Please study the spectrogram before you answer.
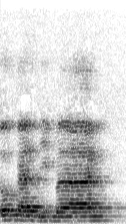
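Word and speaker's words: تُكَذِّبَانِ: Selanjutnya tukadziban. Di sini ada alif yang sebelumnya fathah tapi berada di akhir kalimat maka disebutnya adalah mad al fukun. Cara bacanya sama seperti mad thai. Dipanjangkan dua rakaat tukadziban.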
